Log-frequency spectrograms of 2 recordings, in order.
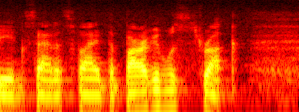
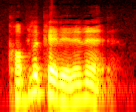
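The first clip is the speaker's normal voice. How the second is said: put-on loud, bright London accent take; 8 semitones higher, 7 dB louder than usual. A narrator's reading. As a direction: lean into a cheeky London accent. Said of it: "doing a London accent".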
